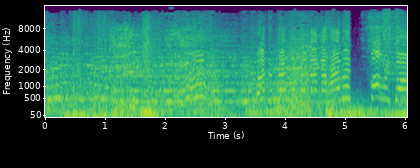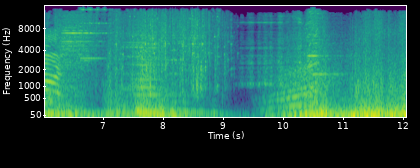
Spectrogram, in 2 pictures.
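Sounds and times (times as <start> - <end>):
crystal shattering and tinkling: 6.2 - 9.4.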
